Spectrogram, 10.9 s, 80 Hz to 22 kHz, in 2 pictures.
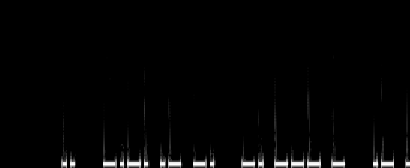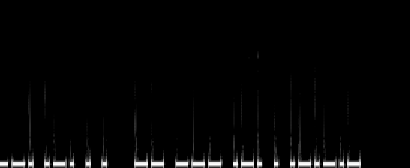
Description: Morse code, heard as a keyed tone, about 22 wpm, 700 Hz. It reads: I CAN NOT AGREE MORE.
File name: practice / 22wpm / Sentences with 3-Word Phrases - 22wpm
